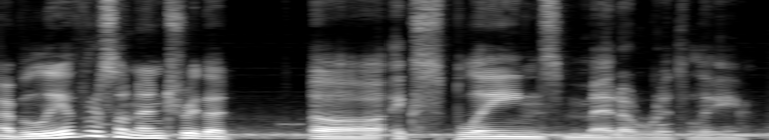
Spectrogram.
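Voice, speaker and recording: Lively intonation from a male speaker at medium pitch, with noticeable background noise behind him. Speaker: gaming streamer. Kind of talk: gameplay commentary. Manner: soft-spoken; halting.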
